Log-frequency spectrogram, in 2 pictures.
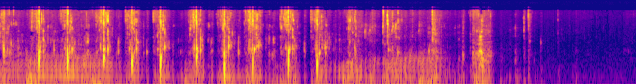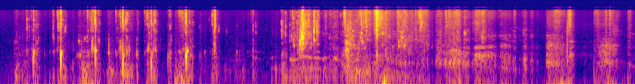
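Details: Dog drinking from a pond, rapid runs of wet splashy laps that stop for about two seconds of silence, then resume in quicker, denser bursts of slurping water.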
